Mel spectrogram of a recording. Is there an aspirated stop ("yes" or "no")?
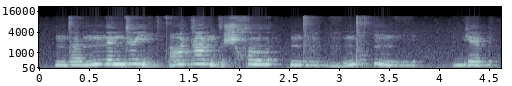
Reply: no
